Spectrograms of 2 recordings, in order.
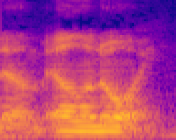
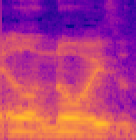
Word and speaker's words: Illinois: when I arrive in Illinois is in eight hours he's going deer hunting in his prime on his property in in Illinois awesome if there's the S is silent I think always say illinois's then when you're in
